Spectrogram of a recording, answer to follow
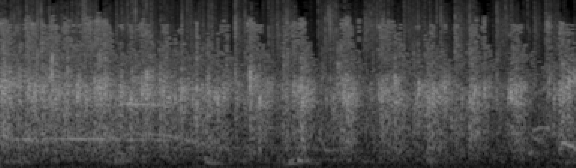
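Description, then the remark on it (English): A crowd claps steadily for author Anna David at her show, a dense wash of many hands with a few scattered cheers and whoops rising over it, sustained at an even, fairly loud level throughout. “So big round of applause for, that's her name right there, Anna David.”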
